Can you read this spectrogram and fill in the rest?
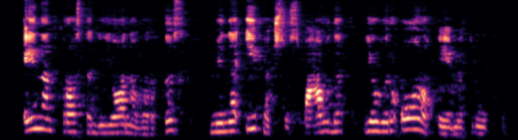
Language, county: Lithuanian, Klaipėda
